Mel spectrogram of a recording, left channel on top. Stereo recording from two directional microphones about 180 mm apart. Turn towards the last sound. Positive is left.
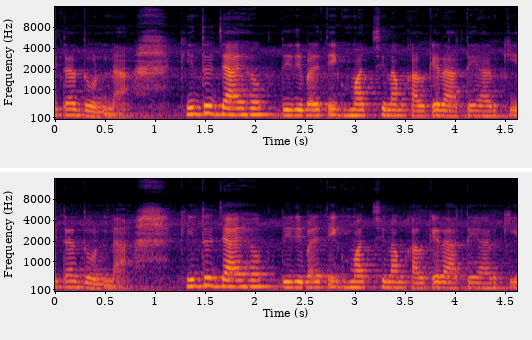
turn(degrees=20)  # may be behind; listen again after turning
